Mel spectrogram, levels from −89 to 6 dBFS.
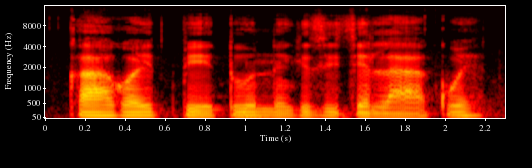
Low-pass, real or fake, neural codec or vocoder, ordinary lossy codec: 14.4 kHz; real; none; none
